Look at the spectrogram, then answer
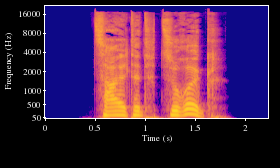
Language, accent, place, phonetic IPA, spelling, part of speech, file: German, Germany, Berlin, [ˌt͡saːltət t͡suˈʁʏk], zahltet zurück, verb, De-zahltet zurück.ogg
- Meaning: inflection of zurückzahlen: 1. second-person plural preterite 2. second-person plural subjunctive II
